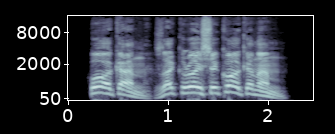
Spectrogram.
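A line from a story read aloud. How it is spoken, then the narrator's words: Shouting. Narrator (Russian): прокричал я ему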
